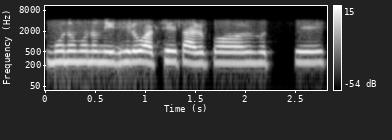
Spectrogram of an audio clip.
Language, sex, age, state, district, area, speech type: Bengali, female, 18-30, West Bengal, Jalpaiguri, rural, conversation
